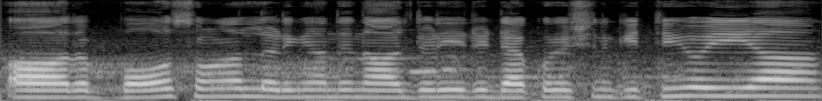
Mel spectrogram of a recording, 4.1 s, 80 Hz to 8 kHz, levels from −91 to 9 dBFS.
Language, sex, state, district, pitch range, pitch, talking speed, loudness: Punjabi, female, Punjab, Kapurthala, 200-225 Hz, 205 Hz, 175 wpm, -17 LUFS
